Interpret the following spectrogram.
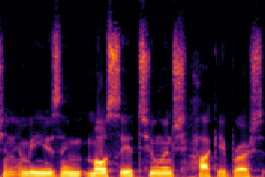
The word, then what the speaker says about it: hake: For today's video demonstration, I'm going to be using mostly a 2-inch Hake brush. It's spelled H-A-K-E. It sounds like the sport hockey.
